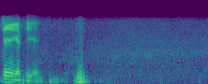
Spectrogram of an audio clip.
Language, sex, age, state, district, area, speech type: Dogri, male, 18-30, Jammu and Kashmir, Reasi, rural, conversation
